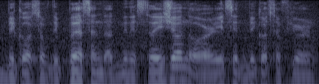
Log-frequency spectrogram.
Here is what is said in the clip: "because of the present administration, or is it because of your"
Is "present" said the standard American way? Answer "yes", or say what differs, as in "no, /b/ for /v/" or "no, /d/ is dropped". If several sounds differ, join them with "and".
no, /s/ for /z/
